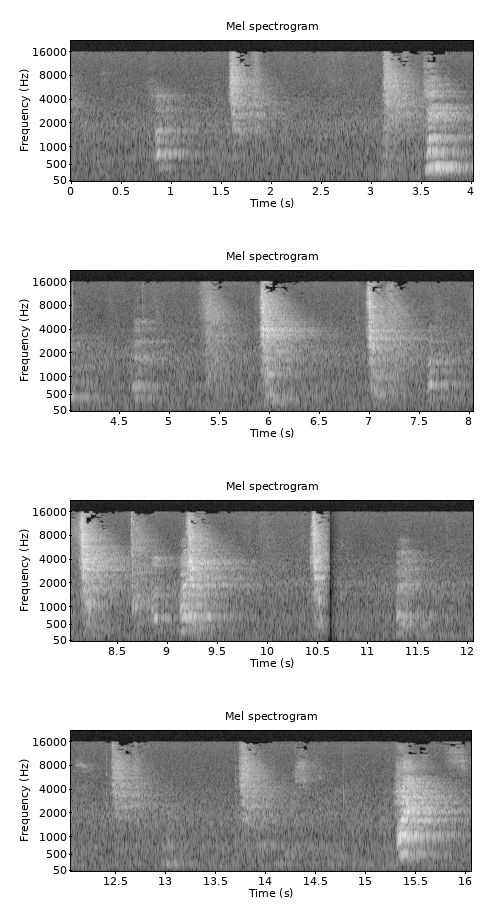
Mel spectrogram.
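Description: Taekwon-Do students' short, sharp kiai shouts, about one a second, mixed with the thuds and snaps of kicks and strikes in a step-sparring drill. One sharp crack about ten and a half seconds in.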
